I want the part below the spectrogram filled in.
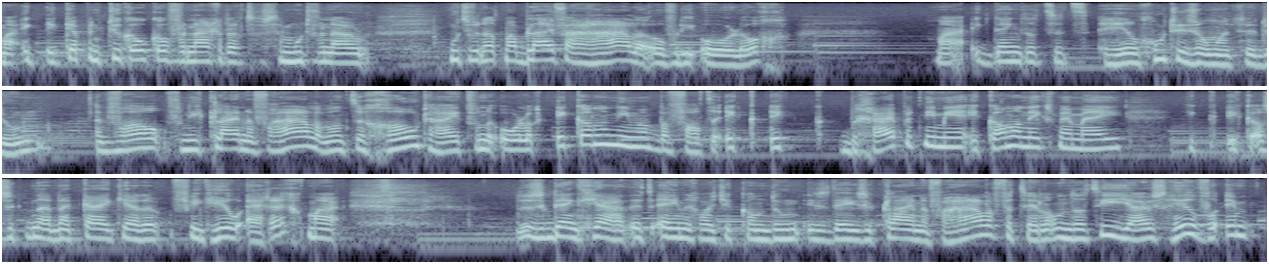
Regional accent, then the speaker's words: Eindhoven, North Brabant, Netherlands; ik kom uit Eindhoven, dus Eindhoven de gekste.

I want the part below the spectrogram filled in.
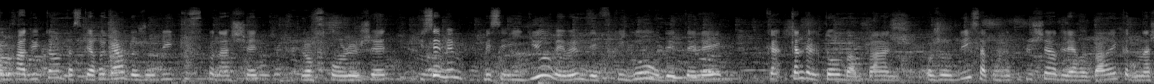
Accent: Romania; French is a second language; Écoute, je suis roumaine, chez nous on boit, on est un pays d'alcoolique.

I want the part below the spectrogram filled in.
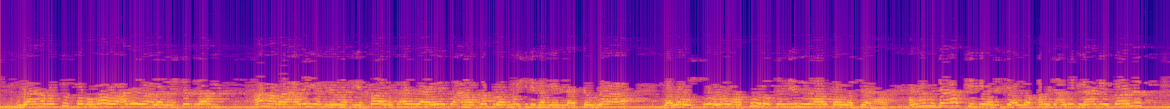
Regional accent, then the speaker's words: Yemen; لكن بقي عندنا في اليمن هنا

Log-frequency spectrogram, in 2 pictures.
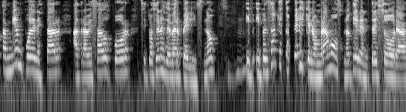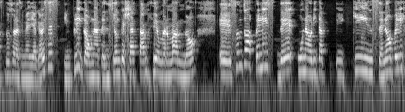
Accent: González Catán, Buenos Aires Province, Argentina; Me crié en Catán y se filmaron en Catán

